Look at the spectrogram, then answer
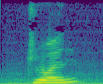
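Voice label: "zhun" second tone, Mandarin Chinese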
